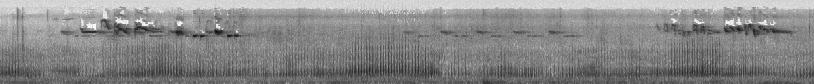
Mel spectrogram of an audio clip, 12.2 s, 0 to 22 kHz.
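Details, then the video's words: Many frogs croaking at once, a continuous rough pulsed chorus rising and falling in intensity, with brief high chirping phrases near the start and end. "In case you needed 2 minutes of Frogs in their happy place"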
